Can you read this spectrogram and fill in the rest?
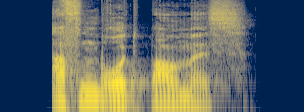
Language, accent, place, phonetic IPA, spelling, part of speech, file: German, Germany, Berlin, [ˈafn̩bʁoːtˌbaʊ̯məs], Affenbrotbaumes, noun, De-Affenbrotbaumes.ogg
- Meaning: genitive singular of Affenbrotbaum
